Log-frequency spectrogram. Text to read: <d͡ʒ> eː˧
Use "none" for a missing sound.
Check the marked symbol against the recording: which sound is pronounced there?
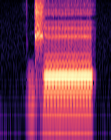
d͡ʒ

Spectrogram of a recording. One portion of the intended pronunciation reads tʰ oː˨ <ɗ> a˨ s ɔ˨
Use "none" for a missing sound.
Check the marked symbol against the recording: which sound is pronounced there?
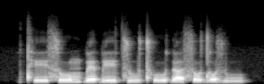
ɗ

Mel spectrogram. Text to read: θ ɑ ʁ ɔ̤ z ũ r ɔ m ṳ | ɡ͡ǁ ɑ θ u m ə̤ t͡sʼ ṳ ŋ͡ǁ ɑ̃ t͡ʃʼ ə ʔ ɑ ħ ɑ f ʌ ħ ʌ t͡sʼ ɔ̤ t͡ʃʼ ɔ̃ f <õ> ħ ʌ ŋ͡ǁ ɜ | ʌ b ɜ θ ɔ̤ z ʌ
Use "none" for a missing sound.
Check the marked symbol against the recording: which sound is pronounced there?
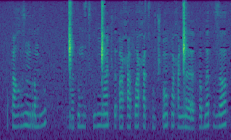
ɔ̃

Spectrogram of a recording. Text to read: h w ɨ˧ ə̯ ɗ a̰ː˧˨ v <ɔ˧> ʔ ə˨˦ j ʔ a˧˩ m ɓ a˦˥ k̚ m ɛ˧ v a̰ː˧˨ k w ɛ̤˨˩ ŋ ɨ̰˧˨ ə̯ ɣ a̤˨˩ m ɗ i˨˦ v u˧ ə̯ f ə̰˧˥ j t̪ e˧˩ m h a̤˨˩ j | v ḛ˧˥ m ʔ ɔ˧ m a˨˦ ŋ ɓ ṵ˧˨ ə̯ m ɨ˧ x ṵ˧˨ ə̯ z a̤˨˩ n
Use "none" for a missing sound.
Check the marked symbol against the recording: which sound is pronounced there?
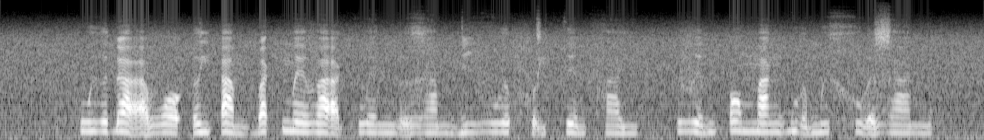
ɔ˧˩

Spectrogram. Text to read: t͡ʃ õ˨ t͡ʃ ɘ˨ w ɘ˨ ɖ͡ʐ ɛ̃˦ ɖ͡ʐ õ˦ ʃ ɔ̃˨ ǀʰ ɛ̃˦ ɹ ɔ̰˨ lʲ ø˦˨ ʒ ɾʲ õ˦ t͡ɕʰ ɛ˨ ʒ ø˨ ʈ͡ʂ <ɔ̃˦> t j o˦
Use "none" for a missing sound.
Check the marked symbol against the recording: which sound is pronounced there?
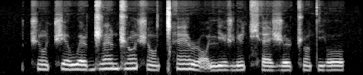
ɔ̃˨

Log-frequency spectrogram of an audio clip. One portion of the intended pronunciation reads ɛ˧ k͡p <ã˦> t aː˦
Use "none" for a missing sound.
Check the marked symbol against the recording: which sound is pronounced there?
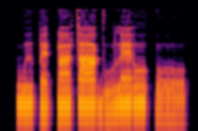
ã˦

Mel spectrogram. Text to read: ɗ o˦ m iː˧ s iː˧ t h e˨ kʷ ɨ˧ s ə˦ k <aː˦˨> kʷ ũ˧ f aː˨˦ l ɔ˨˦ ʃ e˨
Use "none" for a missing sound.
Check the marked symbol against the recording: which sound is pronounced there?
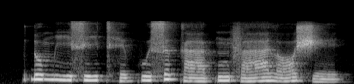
aː˨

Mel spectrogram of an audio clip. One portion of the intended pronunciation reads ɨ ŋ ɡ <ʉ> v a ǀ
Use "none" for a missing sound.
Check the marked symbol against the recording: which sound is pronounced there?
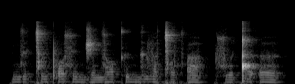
ɨ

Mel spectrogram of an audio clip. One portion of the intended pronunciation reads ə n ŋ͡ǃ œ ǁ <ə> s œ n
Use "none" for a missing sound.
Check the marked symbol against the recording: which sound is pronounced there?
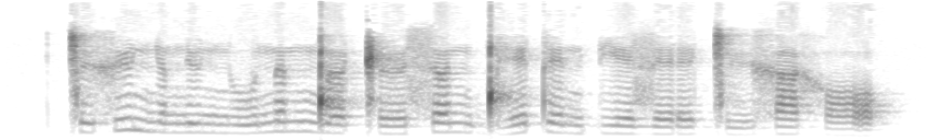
ø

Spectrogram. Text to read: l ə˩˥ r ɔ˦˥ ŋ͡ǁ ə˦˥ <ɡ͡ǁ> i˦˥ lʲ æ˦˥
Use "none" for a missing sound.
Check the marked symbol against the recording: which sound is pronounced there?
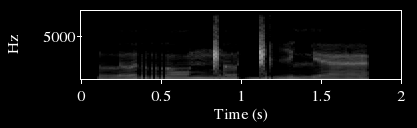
ɡ͡ǁ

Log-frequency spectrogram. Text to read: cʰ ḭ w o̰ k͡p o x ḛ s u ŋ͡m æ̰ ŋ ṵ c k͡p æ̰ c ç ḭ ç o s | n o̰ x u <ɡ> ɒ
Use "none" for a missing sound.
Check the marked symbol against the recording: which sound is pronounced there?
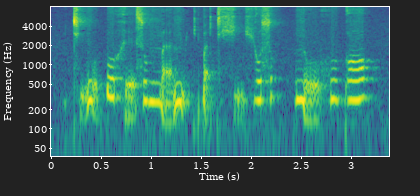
ɡ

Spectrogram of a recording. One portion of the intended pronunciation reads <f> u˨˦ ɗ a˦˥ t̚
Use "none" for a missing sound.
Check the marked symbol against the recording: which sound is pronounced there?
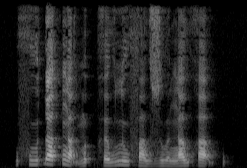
f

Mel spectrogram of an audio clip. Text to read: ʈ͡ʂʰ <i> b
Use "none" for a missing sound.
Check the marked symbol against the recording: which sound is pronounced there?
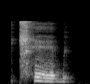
e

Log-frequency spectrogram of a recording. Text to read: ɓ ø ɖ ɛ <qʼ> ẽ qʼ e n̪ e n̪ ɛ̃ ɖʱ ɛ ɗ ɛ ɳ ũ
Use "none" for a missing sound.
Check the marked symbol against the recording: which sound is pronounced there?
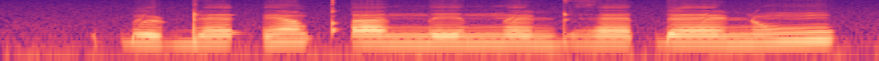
ʔ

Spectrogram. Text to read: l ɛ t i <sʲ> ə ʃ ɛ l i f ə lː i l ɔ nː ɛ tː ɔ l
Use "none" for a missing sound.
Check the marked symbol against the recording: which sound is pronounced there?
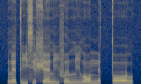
sʲ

